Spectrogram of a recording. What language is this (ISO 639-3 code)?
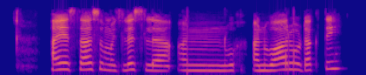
pus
